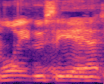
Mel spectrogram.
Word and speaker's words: homoousian: It's as every seminarian student goes through that horrible history of Christianity where they're like homoousian, right. And like I don't homoousian. – Yeah, right. Thank you.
